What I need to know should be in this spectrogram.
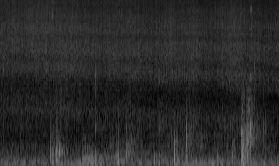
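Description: A young woman gulps a drink close by.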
